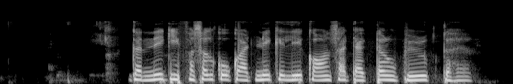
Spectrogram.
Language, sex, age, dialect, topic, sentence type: Hindi, male, 18-24, Awadhi Bundeli, agriculture, question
